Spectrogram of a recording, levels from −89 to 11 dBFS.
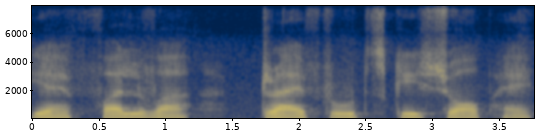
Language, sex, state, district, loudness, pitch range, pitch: Hindi, female, Uttar Pradesh, Jyotiba Phule Nagar, -18 LUFS, 185-190 Hz, 190 Hz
